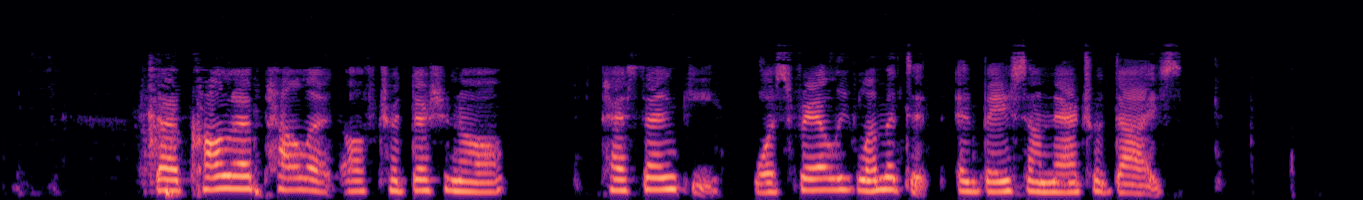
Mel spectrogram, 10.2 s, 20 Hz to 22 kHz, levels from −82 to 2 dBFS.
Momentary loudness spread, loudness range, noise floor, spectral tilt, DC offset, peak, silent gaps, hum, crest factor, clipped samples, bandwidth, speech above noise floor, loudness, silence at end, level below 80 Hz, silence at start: 12 LU; 3 LU; -65 dBFS; -6.5 dB/octave; under 0.1%; -2 dBFS; 3.88-4.29 s, 5.56-5.60 s; none; 18 dB; under 0.1%; 7.8 kHz; 47 dB; -19 LUFS; 1.4 s; -70 dBFS; 1.1 s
